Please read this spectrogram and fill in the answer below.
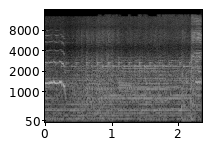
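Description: Small jazz group playing live: piano, upright bass and drums under the sustained notes of the lead instruments. A held high melody note bends down and stops about a third of a second in.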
